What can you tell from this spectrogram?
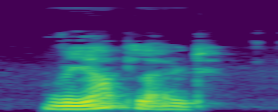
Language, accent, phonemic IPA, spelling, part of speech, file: English, Southern England, /ɹiːˈʌpləʊd/, reupload, noun, LL-Q1860 (eng)-reupload.wav
- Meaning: A second or subsequent upload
